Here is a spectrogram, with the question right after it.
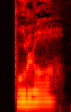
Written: buldrende

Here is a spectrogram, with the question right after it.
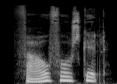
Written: farveforskel

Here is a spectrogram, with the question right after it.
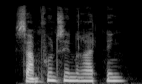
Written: samfundsindretning

